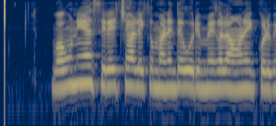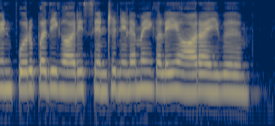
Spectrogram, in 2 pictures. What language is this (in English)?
Tamil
